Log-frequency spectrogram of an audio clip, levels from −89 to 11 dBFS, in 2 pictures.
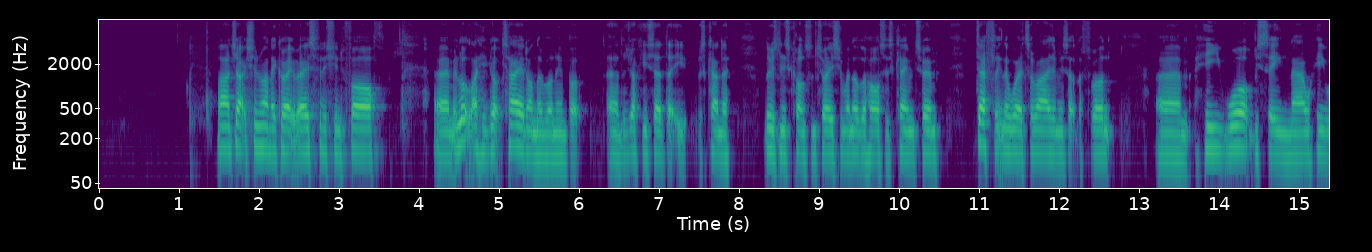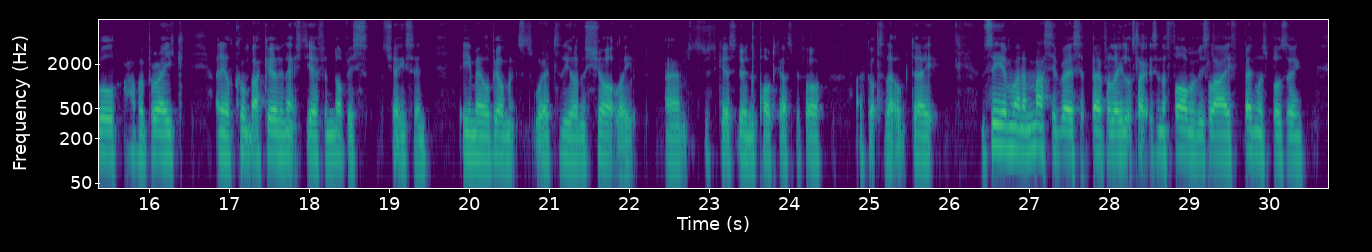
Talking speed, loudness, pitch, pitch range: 220 wpm, -27 LUFS, 125 Hz, 115-135 Hz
